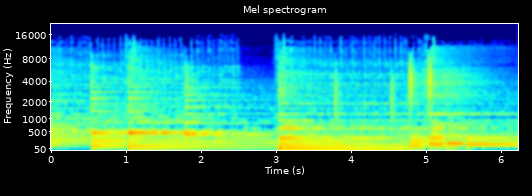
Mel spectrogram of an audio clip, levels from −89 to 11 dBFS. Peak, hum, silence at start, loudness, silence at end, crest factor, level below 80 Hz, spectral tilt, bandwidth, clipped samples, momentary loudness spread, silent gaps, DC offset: -4 dBFS; none; 0 s; -20 LUFS; 0 s; 16 dB; -32 dBFS; -4.5 dB/octave; 16.5 kHz; under 0.1%; 9 LU; none; under 0.1%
